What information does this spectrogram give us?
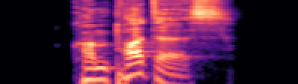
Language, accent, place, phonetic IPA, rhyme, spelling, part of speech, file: German, Germany, Berlin, [kɔmˈpɔtəs], -ɔtəs, Kompottes, noun, De-Kompottes.ogg
- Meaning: genitive singular of Kompott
